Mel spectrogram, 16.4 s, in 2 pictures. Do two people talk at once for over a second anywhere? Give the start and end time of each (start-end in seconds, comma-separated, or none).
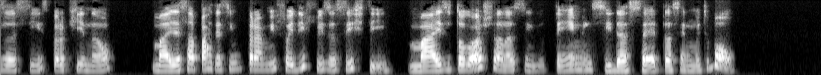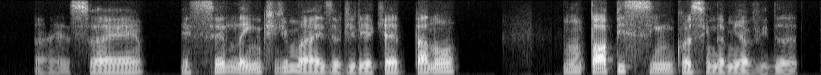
none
